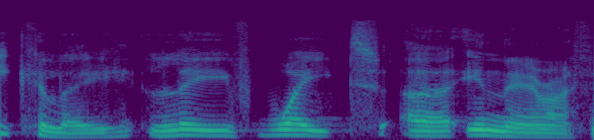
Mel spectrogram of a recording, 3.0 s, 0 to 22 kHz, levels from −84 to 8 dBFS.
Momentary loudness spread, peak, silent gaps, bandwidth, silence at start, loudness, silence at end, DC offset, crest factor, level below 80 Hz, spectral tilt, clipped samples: 8 LU; -16 dBFS; none; 12 kHz; 0 s; -33 LUFS; 0.1 s; under 0.1%; 16 dB; -80 dBFS; -6.5 dB/octave; under 0.1%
